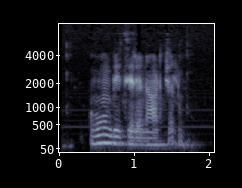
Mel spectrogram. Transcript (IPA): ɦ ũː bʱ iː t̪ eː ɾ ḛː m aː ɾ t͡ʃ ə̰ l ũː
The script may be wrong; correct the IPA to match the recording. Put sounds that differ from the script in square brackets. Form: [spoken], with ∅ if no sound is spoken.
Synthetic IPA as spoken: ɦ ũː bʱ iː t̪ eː ɾ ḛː [n] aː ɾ t͡ʃ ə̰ l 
